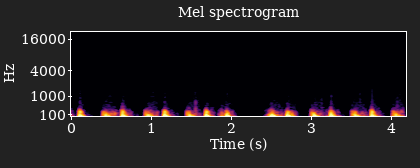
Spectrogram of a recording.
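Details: Male heartbeat: steady paired lub-dub thumps at roughly 110 beats a minute, with a brief gap midway.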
